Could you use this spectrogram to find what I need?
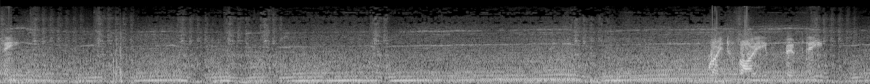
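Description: A rally car engine revs and roars, shifting up and down through the gears.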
